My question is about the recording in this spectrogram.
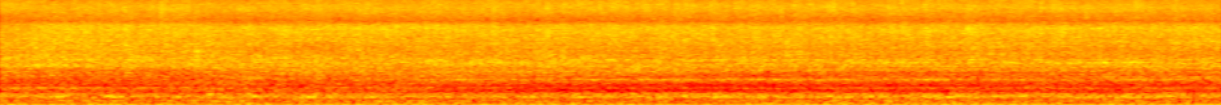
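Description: Steady low machine hum under an even hiss, unchanging throughout.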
